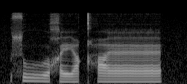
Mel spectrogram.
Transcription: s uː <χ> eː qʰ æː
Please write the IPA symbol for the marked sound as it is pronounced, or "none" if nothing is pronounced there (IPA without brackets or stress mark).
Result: χ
